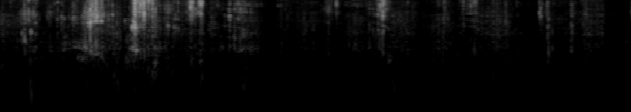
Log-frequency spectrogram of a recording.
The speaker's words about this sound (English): Better than a pork rinds. They're still crunchy. They are. I don't like the flavor, though.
